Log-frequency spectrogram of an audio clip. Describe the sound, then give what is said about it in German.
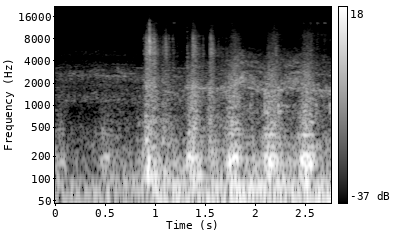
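A train rumbles past, with a loud, steady low roar and rhythmic clattering of wheels on rails. “Um Gottes Willen, Kurzi, der Zug!”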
